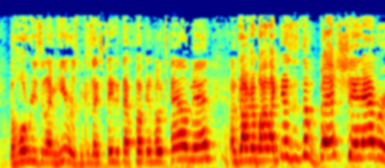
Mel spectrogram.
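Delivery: mock very high, loud, excited scream. Recalling driving past a hotel they once stayed at, retelling excited screaming. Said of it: "And I'm like screaming".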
